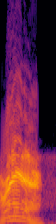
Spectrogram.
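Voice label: "radar", English; Ka-50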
